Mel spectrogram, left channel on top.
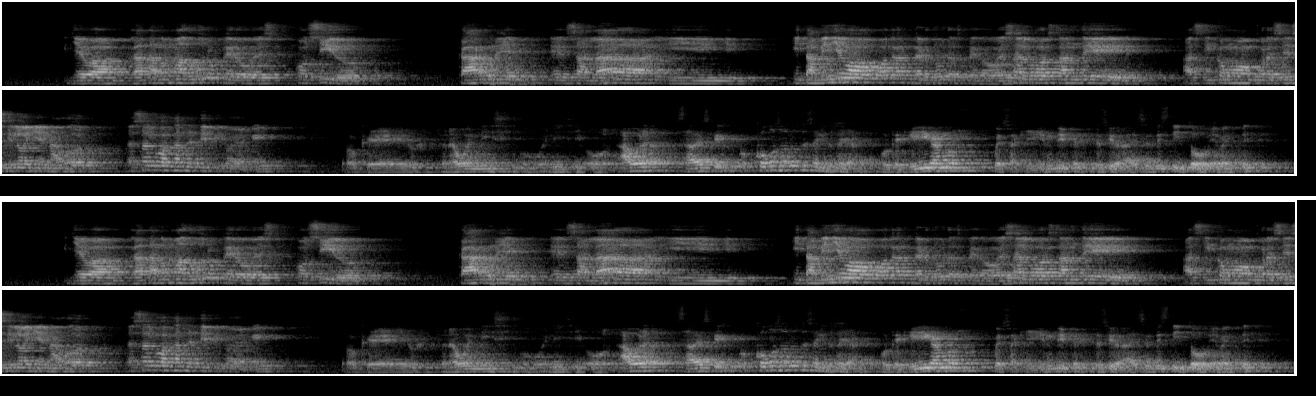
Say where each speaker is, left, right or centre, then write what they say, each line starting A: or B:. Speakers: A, on the left (about 80°); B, on the right (about 80°).
A: Lleva plátano maduro, pero es cocido, carne,
B: Ok,
A: ensalada y, y también lleva o- otras verduras, pero es algo bastante, así como por así decirlo, llenador. Es algo bastante típico de aquí.
B: ok, uf, suena buenísimo, buenísimo. Ahora, ¿sabes qué? Co- ¿Cómo son los desayunos allá? Porque aquí, digamos, pues aquí en diferentes ciudades es distinto, obviamente.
